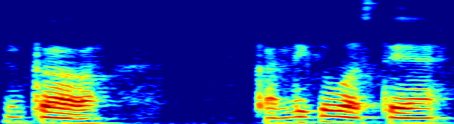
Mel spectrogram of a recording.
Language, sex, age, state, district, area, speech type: Telugu, male, 18-30, Telangana, Nalgonda, rural, spontaneous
